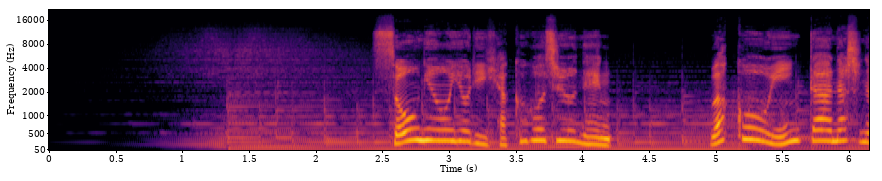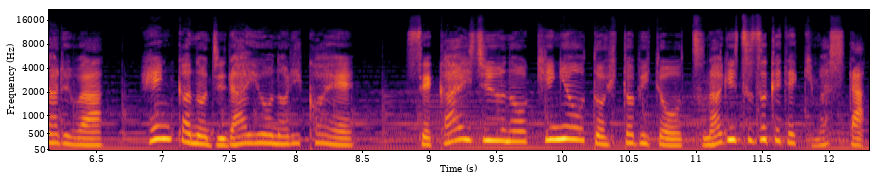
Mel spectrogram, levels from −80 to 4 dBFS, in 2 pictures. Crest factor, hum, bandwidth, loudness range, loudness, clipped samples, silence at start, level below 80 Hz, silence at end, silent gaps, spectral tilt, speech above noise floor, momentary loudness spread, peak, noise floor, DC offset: 16 dB; none; 16.5 kHz; 3 LU; -16 LUFS; under 0.1%; 1.2 s; -40 dBFS; 0 s; none; -4.5 dB/octave; 52 dB; 20 LU; 0 dBFS; -67 dBFS; under 0.1%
